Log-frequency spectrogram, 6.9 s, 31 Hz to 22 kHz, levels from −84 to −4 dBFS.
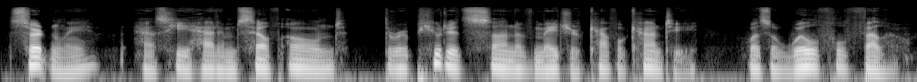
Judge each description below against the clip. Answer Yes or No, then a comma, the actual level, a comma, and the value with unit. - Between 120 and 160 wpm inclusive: Yes, average, 140 wpm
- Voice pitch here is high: No, very low, 85 Hz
